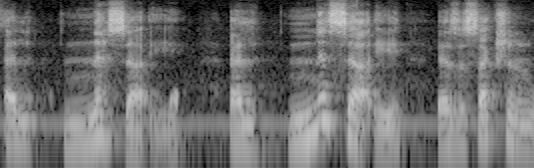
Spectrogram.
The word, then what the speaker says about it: Al-Nasai: Al-Fadi, his name is not Al-Nisai, it's Al-Nasai.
